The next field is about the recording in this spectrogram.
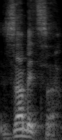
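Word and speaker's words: Sabitzer: goal strong team off the bench sheikh masa sabitsa zabitsa marcel zavitza i gotta say it right zabitsa i like that name and i like this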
